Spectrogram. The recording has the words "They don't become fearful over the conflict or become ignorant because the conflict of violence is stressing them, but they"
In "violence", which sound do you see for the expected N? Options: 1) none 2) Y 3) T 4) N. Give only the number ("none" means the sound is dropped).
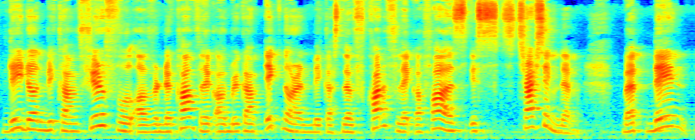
1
